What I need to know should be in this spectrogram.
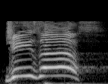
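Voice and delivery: high, loud shout of the name; acted beggar's loud cry. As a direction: holler it out over a crowd. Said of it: "they holler all the louder".

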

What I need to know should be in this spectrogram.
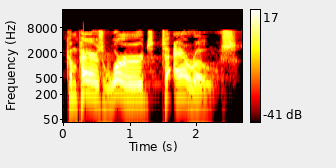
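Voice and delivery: slow repeat. Shown as a demonstration. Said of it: "Have you read it?".

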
